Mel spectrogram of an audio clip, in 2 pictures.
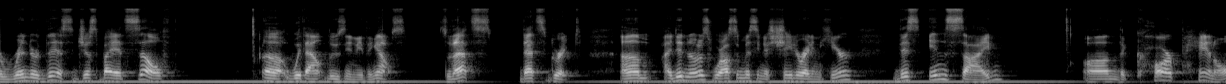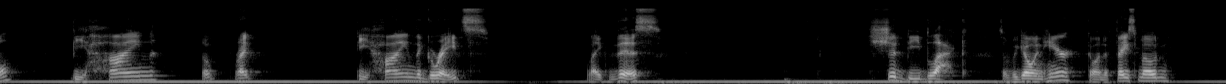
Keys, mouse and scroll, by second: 6.9-7.6 scroll up 6, 9.0 z, 10.3 right click, 11.2 right click, 12.1 right click, 13.3 right click, 14.2 right click, 15.3 right click, 17.2 right click, 18.2 middle click, 18.7 KP_3, 19.0-19.4 scroll down 6, 19.4 shift+middle click, 20.4 KP_Divide, 20.8 z, 21.1 middle click, 21.8 shift+middle click, 22.1-22.5 scroll up 7, 22.7 Tab, 22.8 shift+middle click, 23.8 ctrl+Tab.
